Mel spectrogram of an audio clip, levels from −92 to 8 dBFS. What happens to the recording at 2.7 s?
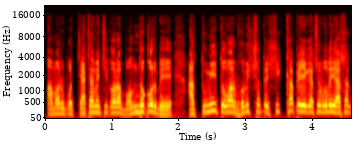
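Nothing goes wrong at 2.7 s; the speech carries on intact through that moment, with no dropout, click or distortion.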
